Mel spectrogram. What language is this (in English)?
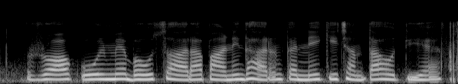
Hindi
